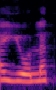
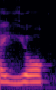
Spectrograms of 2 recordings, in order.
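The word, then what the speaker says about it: yolk: देखिए ओ एल के है ना इसको फोलक या योलक नहीं पढ़ते। फोक या योक पढ़ते हैं।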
